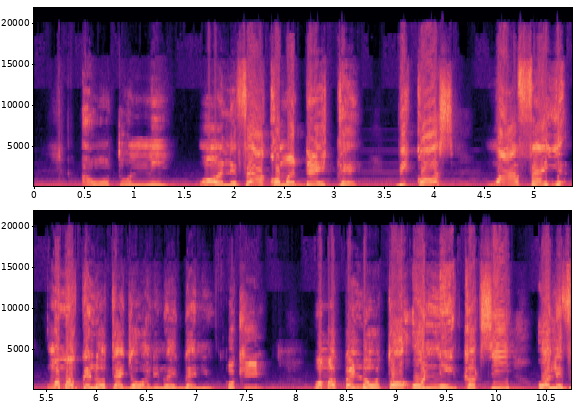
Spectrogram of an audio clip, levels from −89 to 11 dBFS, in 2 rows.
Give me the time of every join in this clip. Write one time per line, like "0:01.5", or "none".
0:01.5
